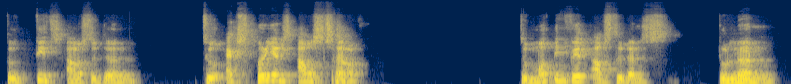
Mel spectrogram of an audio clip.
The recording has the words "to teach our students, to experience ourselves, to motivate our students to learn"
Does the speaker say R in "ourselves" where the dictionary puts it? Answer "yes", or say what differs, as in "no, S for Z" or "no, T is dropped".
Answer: no, W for R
